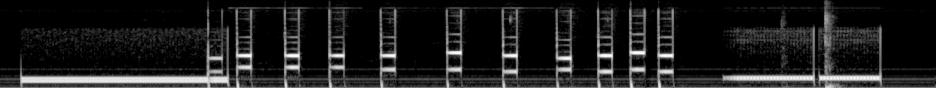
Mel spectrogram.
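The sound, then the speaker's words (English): A steady telephone dial tone gives way to a quick run of about eleven touch-tone beeps as the number of the AMC Theaters phone line is keyed in, then a ringback tone begins to sound on the line. “Okay, let's give him a call, shall we?”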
